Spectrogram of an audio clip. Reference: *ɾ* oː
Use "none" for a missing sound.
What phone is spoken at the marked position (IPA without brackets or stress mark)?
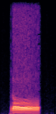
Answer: ɾ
